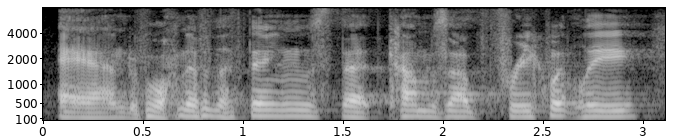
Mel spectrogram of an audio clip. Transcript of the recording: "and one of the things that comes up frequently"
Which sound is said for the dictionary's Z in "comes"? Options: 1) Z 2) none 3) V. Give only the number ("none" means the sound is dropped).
1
